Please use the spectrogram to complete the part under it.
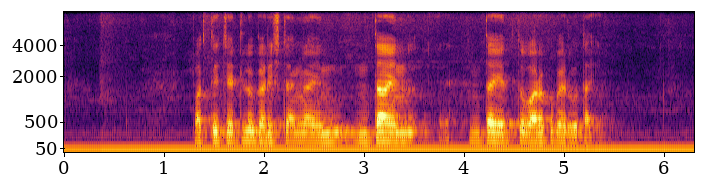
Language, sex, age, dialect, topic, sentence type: Telugu, male, 18-24, Telangana, agriculture, question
